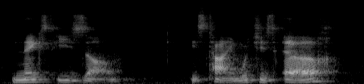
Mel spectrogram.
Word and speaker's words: heure: What starts next is time, which is heure. It starts with an H. If you remember in the alphabet, we say H is silent in the French language.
